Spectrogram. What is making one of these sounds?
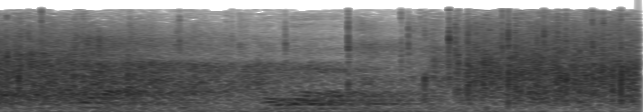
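A men's choir sings to a close in a large hall.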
